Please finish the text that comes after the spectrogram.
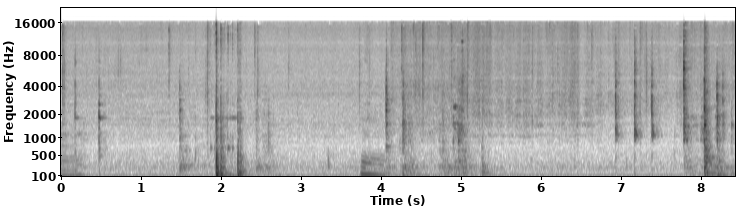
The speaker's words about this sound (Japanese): あの、フライパン回しましたけど、うん、ね、全然ご飯粒が取れない。全然ご飯粒が取れない。でこんなこと言ってるうちにもう、あと4分ですね。4分で本当に炒め終わるのかな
